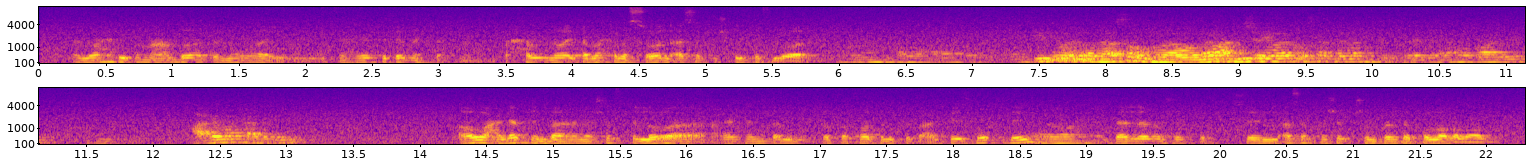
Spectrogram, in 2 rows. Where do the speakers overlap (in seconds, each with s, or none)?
none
